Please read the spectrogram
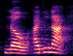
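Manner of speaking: ordinary delivery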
